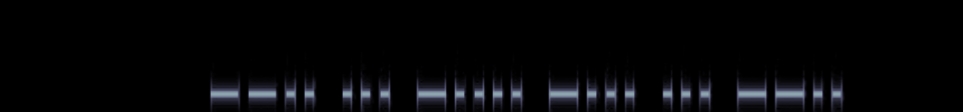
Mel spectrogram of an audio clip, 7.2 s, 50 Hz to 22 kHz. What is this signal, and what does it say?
Morse code, heard as a keyed tone, about 17 wpm, 700 Hz. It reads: ZS6BSZ
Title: DXCC-100 Call Signs - 6 Characters - 17wpm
